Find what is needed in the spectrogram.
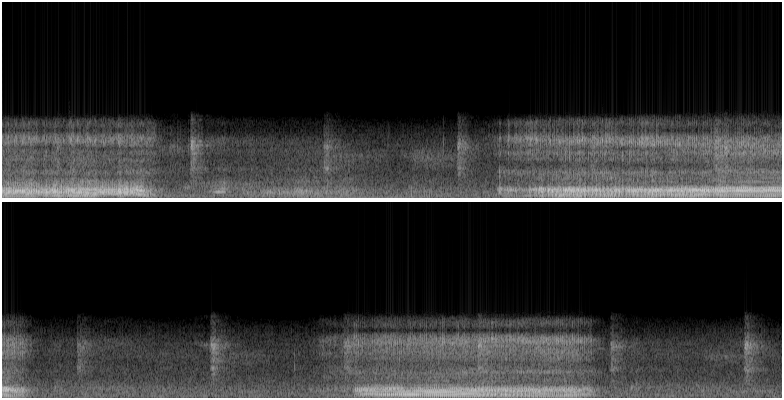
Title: Me Snoring next level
